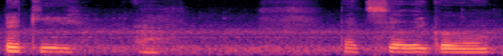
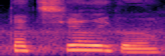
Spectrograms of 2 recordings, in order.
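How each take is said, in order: First: Lightly voiced turtle with a mock exasperated sigh; understated fond grumble about Becky; a hint of a turtle tutting over a friend; Chip voice. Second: Said in the usual way. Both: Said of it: "I did the Chip voice".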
